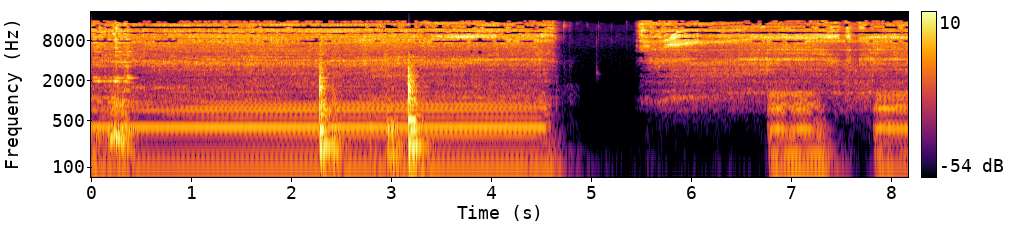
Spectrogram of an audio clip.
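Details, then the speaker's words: Toilet buzzing and humming loudly in the pipe while the tank refills after a flush, stopping when flow cuts off; owner suspects the fill valve and plans to replace it, also considering trapped air or the water shutoff valve. "flush the toilet my buzz is like crazy as you can hear"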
